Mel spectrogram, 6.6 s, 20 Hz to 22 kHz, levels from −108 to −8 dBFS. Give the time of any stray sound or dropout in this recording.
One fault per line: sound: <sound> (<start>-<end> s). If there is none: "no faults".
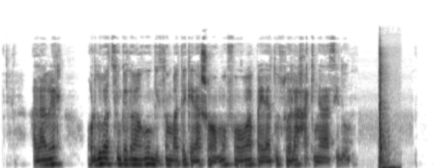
sound: thud (5.7-6.0 s)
